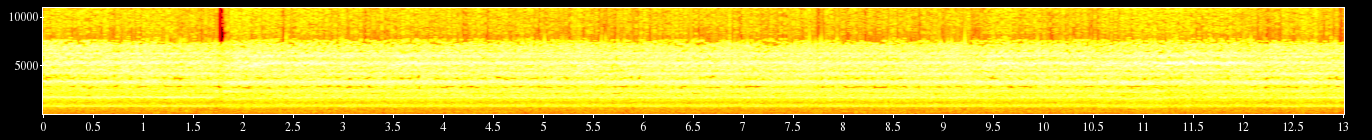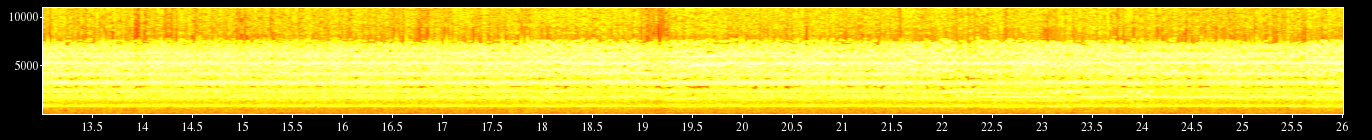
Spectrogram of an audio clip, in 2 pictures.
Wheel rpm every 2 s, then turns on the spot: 230, 230, 230, 230, 230, 230, 230, 230, 230, 220, 230, 220, 230.
none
